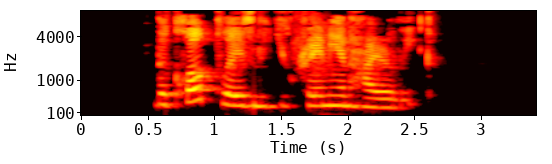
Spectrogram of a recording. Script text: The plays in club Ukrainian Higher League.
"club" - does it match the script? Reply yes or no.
no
